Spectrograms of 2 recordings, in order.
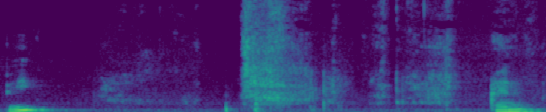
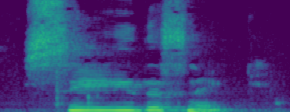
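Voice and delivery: ordinary delivery

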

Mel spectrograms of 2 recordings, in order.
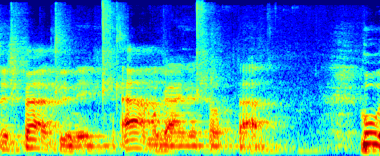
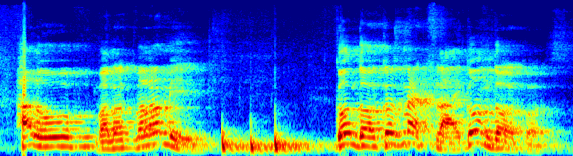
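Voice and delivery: high, taunting call; mocking film quote; 8 semitones higher than usual. Bully telling McFly to think, mocking taunt. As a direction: taunt a slow-witted person, starting high.

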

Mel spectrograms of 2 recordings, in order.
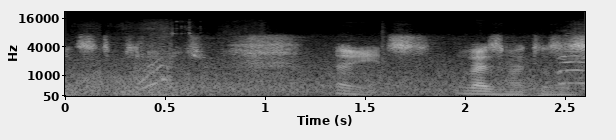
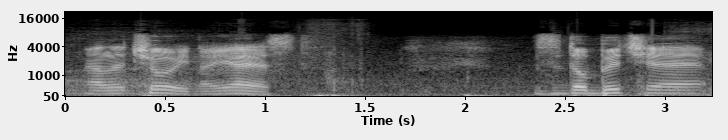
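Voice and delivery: hyped up; 2 semitones higher, 5 dB louder than usual. Real, not acted. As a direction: psych yourself up before the hard part. Gracz nakręca się przed trudnym fragmentem. (głośno i z nakręceniem)

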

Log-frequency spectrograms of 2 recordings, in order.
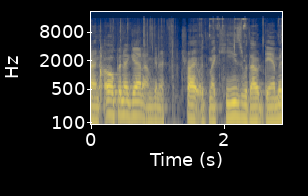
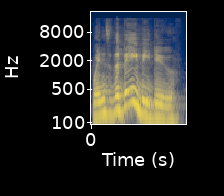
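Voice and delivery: tactless quip; 4 semitones higher, 4 dB louder, slower than usual. Retold or imitated. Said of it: "It's got no tact".

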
